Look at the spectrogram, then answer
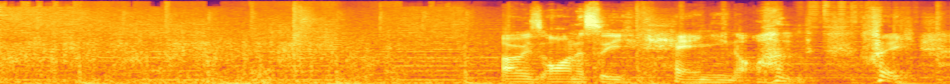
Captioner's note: chuckling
